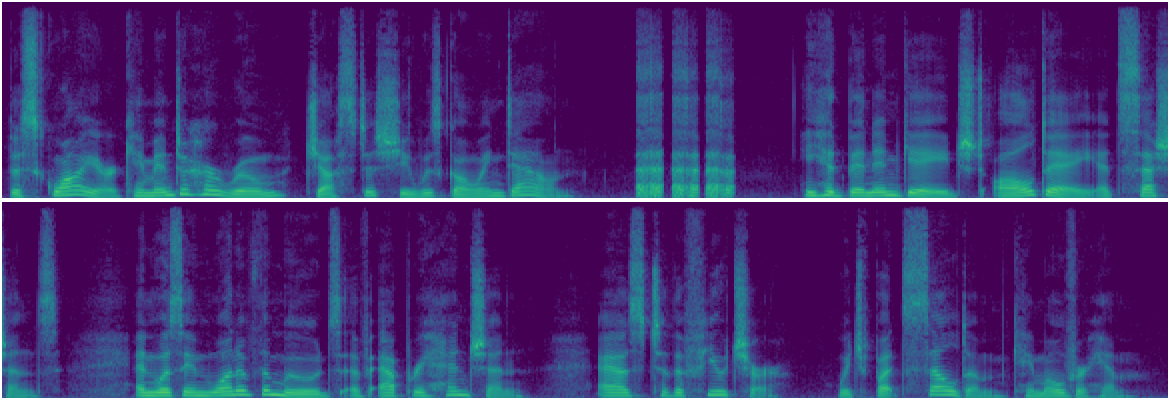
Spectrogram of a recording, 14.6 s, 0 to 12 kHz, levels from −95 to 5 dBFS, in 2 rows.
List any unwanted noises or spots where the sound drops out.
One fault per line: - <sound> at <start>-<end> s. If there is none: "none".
- laugh at 4.0-4.6 s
